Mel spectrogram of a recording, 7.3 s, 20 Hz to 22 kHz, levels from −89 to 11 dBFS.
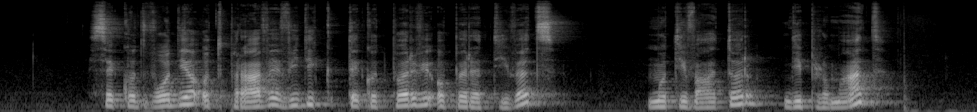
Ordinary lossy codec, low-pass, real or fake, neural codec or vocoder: none; none; real; none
